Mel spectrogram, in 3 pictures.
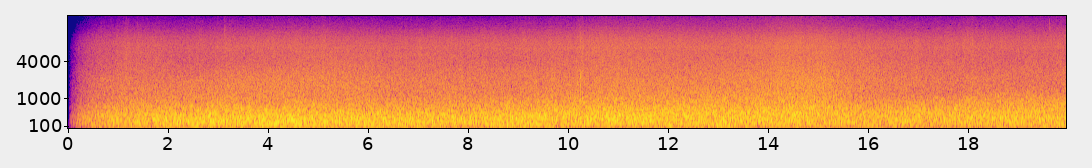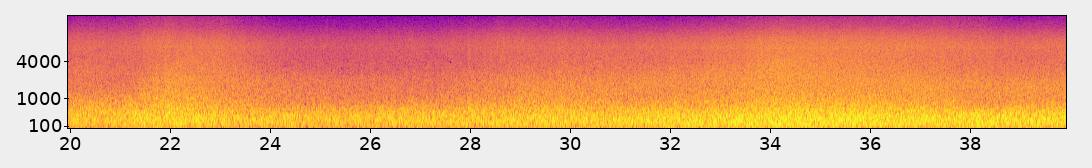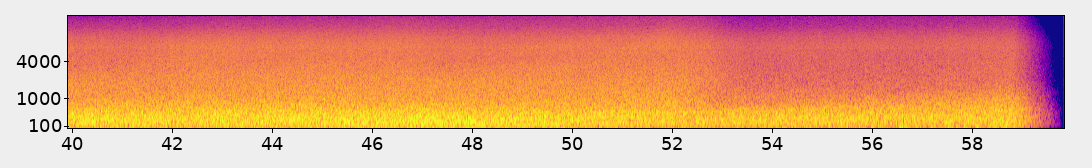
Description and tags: Low Rolling Surf 1
Constant low rolling surf coming onto the a shallow sloping sandy beach, recorded from about 20 meters from the water.
ambience, ocean, stereo, surf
